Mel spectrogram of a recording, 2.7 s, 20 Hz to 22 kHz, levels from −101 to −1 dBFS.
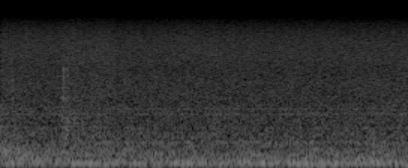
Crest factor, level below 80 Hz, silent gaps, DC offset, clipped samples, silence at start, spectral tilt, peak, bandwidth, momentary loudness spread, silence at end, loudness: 16 dB; -70 dBFS; none; under 0.1%; under 0.1%; 0 s; -3.5 dB/octave; -40 dBFS; 15.5 kHz; 1 LU; 0 s; -57 LUFS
